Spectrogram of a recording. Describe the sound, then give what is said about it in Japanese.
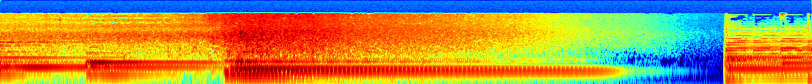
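A single ocean wave on the shore swells into a loud, hissing wash, then slowly recedes and fades out over several seconds, with a steady low hum underneath and no voices. “そうだね、海の方へちょっと散歩してみようか。”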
